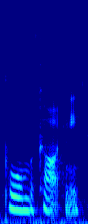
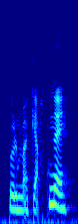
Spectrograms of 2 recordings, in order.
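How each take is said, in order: First: The stress falls on the usual syllable. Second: The stress falls on an unusual syllable. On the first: The name is easily recognized. The speaker calls it right. "the name Paul McCartney" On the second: The name is hard for English listeners to recognize. The speaker calls it wrong. "a shift in stress"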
